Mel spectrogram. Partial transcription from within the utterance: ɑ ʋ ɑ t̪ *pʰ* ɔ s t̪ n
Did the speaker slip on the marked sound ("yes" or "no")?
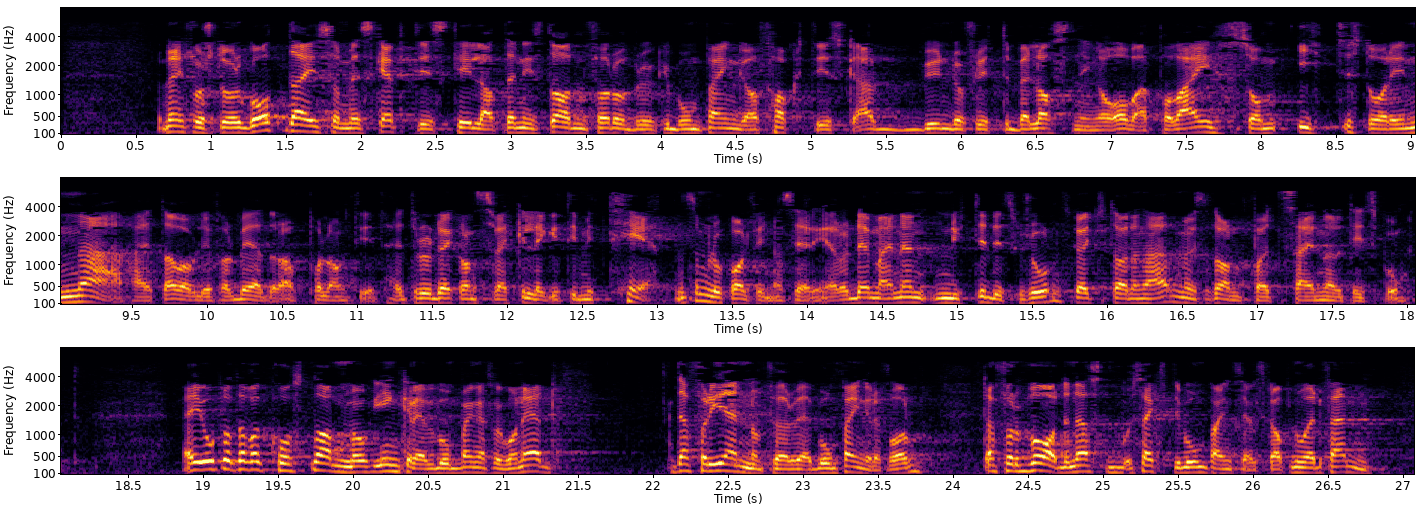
yes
